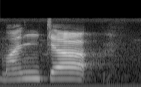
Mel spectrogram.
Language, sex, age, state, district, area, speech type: Kannada, female, 45-60, Karnataka, Shimoga, rural, read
